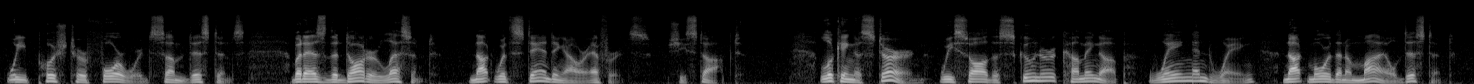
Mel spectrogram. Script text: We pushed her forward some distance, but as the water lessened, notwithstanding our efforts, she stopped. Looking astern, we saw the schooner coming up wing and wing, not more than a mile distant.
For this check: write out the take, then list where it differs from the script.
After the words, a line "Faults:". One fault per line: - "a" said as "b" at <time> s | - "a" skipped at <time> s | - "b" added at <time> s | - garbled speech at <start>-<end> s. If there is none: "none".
We pushed her forward some distance, but as the daughter lessened, notwithstanding our efforts, she stopped. Looking astern, we saw the schooner coming up wing and wing, not more than a mile distant.
Faults:
- "water" said as "daughter" at 3.4 s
